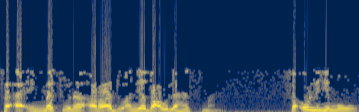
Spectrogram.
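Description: Brisk methodical male tajweed teacher. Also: high-pitched, husky, lo-fi sound. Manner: methodical, explains with spoken examples. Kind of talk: recorded lecture with slides.

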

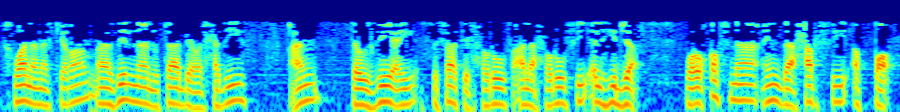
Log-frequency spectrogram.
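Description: A man teaching Quran recitation, explaining in a measured, didactic way and repeating sample syllables aloud. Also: medium pitch, fairly even intonation, husky. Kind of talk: instructional lesson on letter articulation. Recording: tinny phone-like broadcast audio.

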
